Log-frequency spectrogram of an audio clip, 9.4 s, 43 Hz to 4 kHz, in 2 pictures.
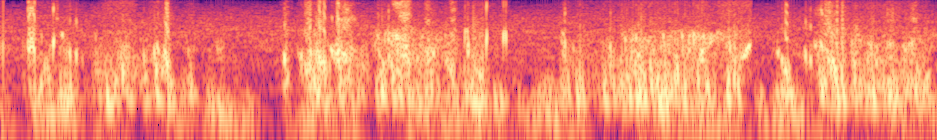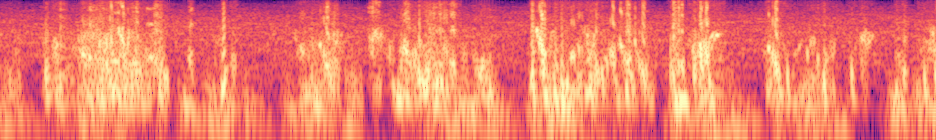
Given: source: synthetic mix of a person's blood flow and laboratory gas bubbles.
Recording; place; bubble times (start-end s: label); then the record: Doppler ultrasound of blood flow; precordium
0.10-1.00 s: bubbles
1.39-2.56 s: bubbles
2.77-3.75 s: bubbles
3.86-4.80 s: bubbles
4.88-5.57 s: bubbles
5.62-5.67 s: bubbles
5.76-5.88 s: bubbles
6.14-7.00 s: bubbles
7.03-7.18 s: bubbles
7.32-8.31 s: bubbles
8.47-9.07 s: bubbles
9.14-9.23 s: bubbles
9.27-9.37 s: bubbles
From the record:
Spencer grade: 4 (maximum detectable bubble signal sounding continuously throughout systole and diastole of every cardiac period, and overriding the amplitude of the normal cardiac signals); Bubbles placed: anywhere in the cardiac cycle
